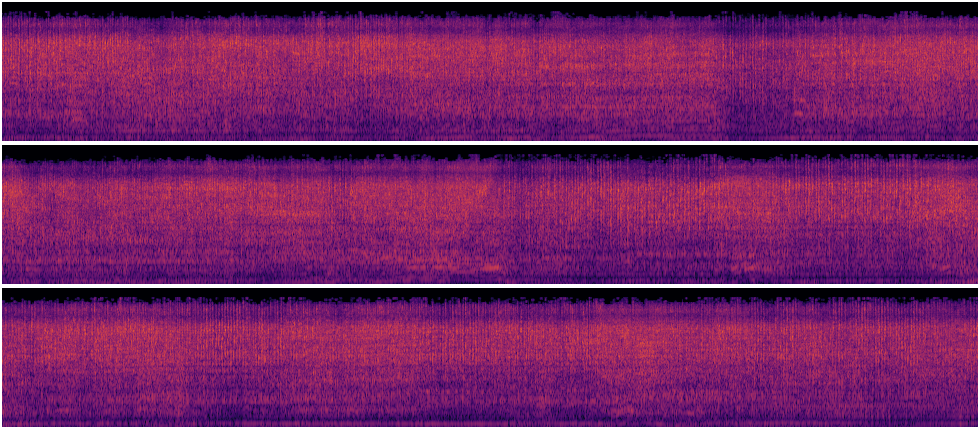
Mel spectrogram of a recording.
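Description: Several demolition derby compact cars' engines running together, one or another revving up and down in pitch again and again, over a steady din.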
